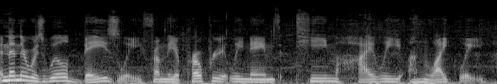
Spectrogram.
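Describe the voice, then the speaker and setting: A man with lively intonation talks at a moderate pace, with noticeable background noise and audible room echo around him. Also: medium pitch for a man. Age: 30s. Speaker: podcast host and traveller. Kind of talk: scripted narration.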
